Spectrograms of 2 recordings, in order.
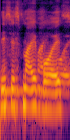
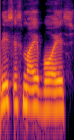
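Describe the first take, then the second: First: The voice has an added reverb echo. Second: The voice sounds clean with little background noise. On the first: "using reverb mode" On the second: "using Shisuo A six wireless microphone"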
